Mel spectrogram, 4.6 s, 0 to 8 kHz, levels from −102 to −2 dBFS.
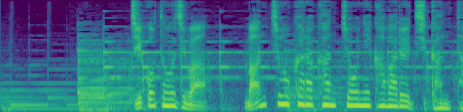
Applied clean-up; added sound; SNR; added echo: none; none; none; none.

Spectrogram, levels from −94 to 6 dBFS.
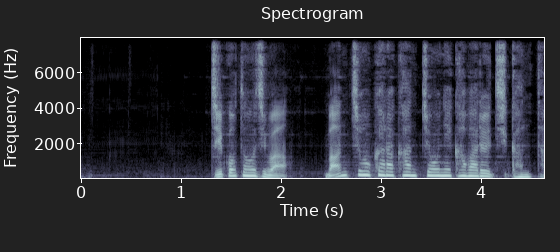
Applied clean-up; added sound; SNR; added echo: neural separator model SepFormer DNS4.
